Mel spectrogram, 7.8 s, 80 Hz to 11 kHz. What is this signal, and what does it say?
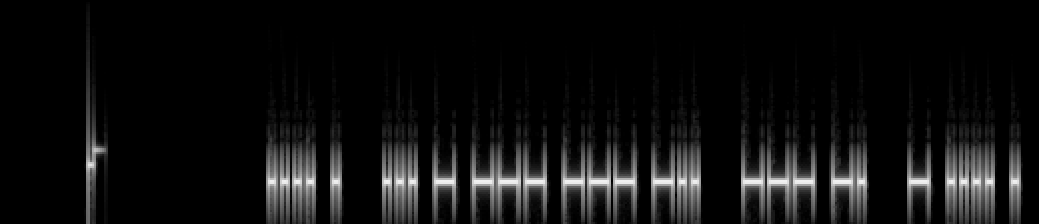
Morse code, heard as a keyed tone, about 25 wpm, 700 Hz. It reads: HE STOOD ON THE
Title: Sentences from Top 1000 Words - Review Part 4 - 25wpm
